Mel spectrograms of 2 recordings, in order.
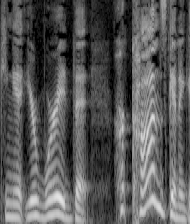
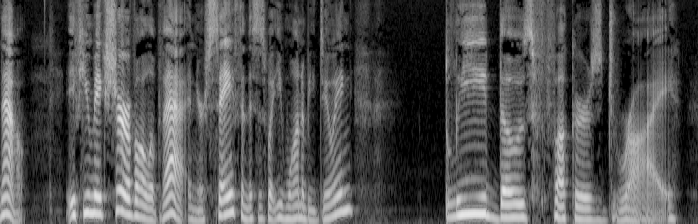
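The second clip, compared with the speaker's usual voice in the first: mock dead serious deadpan, no hint of joking; 2 semitones lower than usual. Retelling advice given after a pause: imitating dead-serious delivery. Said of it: "he says it with dead seriousness".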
